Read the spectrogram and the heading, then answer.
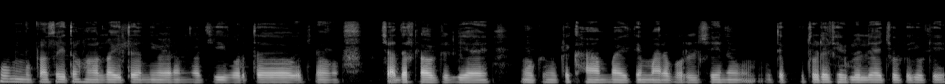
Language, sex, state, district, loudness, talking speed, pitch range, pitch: Marathi, male, Maharashtra, Nagpur, -27 LUFS, 165 wpm, 105-110 Hz, 110 Hz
